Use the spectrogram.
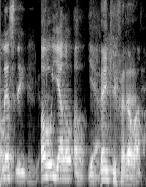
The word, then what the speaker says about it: Oyelowo: always tell people this, it's the last time you'll ever have to hear it and not know how to say it. It's David O Yellow O. So the colors in the middle.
